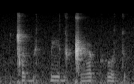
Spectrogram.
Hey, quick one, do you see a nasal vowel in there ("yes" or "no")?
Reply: no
